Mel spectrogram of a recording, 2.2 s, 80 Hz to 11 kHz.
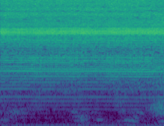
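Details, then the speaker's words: Cheap Dragonfly-replica rotary tattoo machine with no rubber bands, run at 6 volts. A quiet, steady high-pitched hum with an even tone and no rattles or stutter: "quiet as a mouse", running smoothly. "Alright, let's listen to this little guy run. He's quiet as a mouse, so. That's at 6 volts."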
